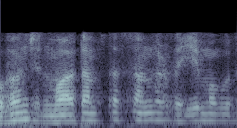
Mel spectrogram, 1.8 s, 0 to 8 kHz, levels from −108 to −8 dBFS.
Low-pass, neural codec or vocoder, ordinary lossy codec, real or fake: 7.2 kHz; codec, 16 kHz in and 24 kHz out, 0.6 kbps, FocalCodec, streaming, 4096 codes; AAC, 16 kbps; fake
